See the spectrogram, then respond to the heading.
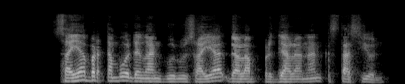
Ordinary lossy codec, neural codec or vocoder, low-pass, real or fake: AAC, 32 kbps; codec, 16 kHz in and 24 kHz out, 0.9 kbps, LongCat-Audio-Codec, fine tuned four codebook decoder; 10.8 kHz; fake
